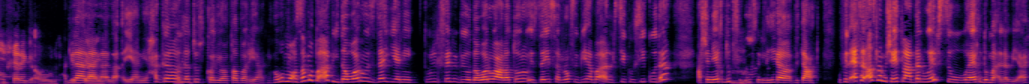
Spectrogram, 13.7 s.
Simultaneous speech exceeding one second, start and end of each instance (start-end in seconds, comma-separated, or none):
none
